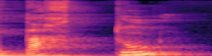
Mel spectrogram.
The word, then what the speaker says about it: partout: Ese partout que se escribe partout y se lee partout, la OU se lee U, partout, pues significa por todos lados.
